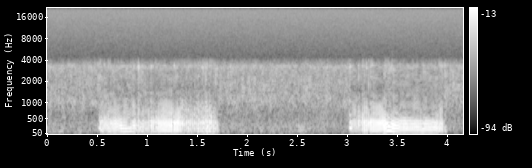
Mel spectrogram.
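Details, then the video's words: A 17-year-old mother cat snoring, recorded on an Android phone: two rough, low, drawn-out breaths, each about a second long, separated by a quiet pause. "17 year old momma cat, Spook snoring.."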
